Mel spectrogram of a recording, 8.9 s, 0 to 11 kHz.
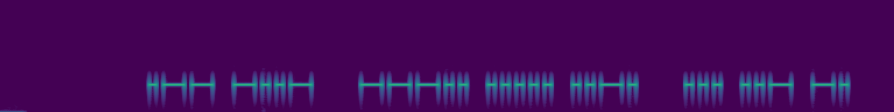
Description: Morse code, heard as a keyed tone, about 17 wpm, 700 Hz. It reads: WX 85F SUN
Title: Practice QSO - Exchange 2 - Info - 17wpm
